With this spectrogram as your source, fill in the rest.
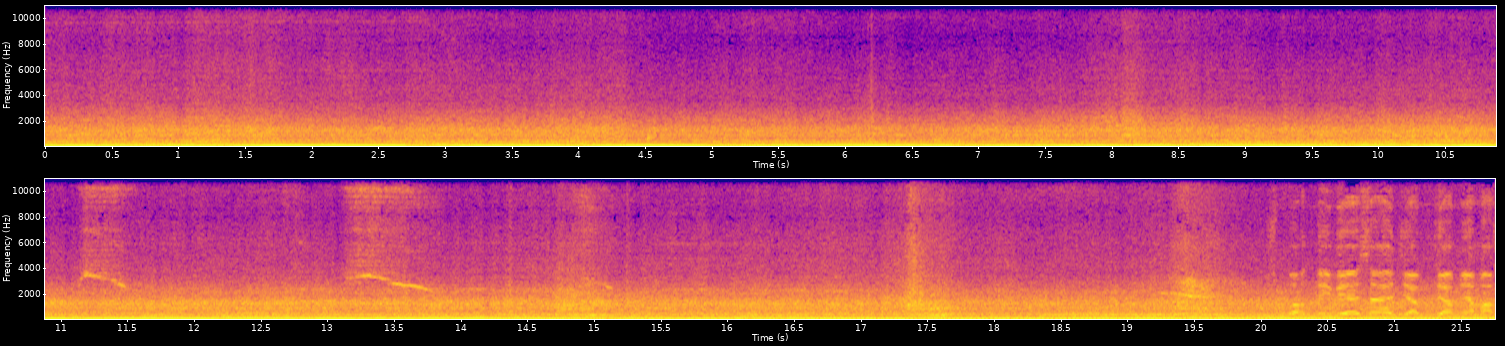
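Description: Two double-decker buses race along a highway, with a constant loud engine drone and deep low rumble under continuous talk, and occasional brief higher squeals and hisses cutting through.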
